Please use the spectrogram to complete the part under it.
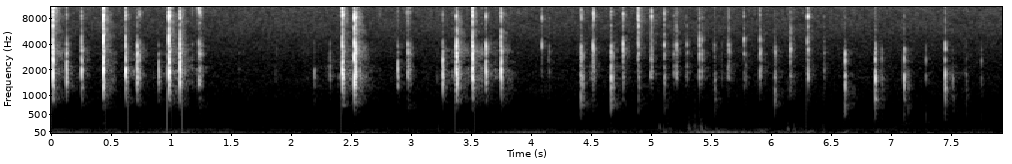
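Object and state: Plastic game controller.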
